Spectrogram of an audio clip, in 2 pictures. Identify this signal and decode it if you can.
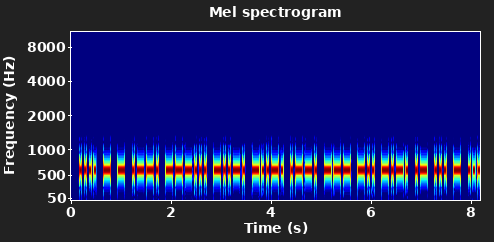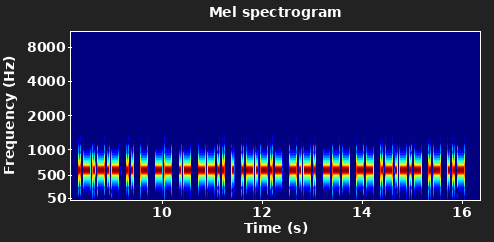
Morse code, heard as a keyed tone, about 25 wpm, 600 Hz. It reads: HTTP://PODCASTS.ITMAZE.COM.AU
